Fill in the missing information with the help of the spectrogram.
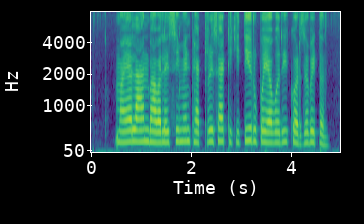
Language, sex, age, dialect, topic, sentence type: Marathi, female, 25-30, Varhadi, banking, question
